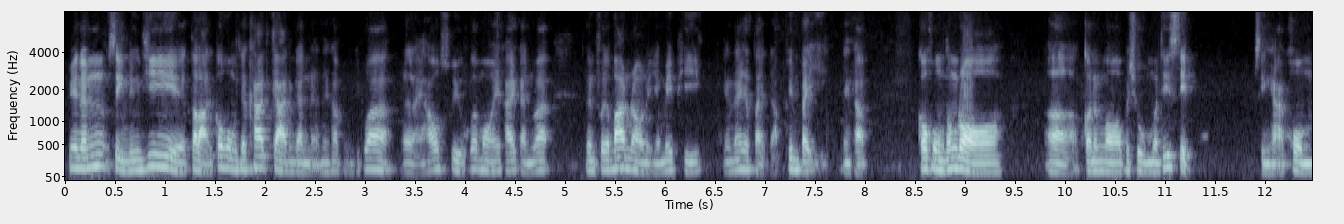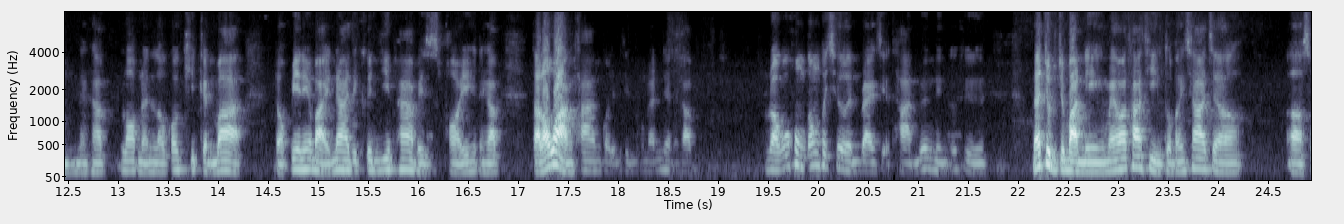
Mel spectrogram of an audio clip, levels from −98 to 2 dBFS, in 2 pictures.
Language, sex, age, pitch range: Thai, male, 20-39, 110-140 Hz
